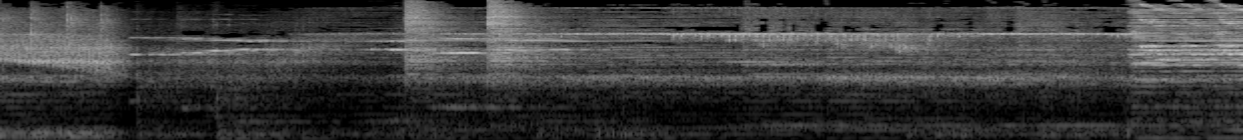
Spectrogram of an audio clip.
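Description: Improvised electronic music from synthesizers: steady high, whistle-like tones hold through, with two sharp hits about two seconds in and several falling pitch glides near the end.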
